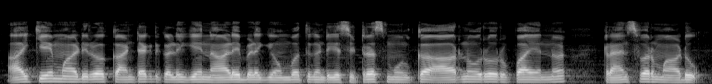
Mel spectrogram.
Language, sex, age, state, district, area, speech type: Kannada, male, 18-30, Karnataka, Davanagere, rural, read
